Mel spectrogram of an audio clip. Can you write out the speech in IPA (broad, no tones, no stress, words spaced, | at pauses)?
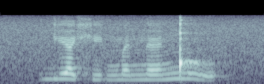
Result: ɡʲaxʲɛ ŋ͡mɛnɛŋ͡ǃu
